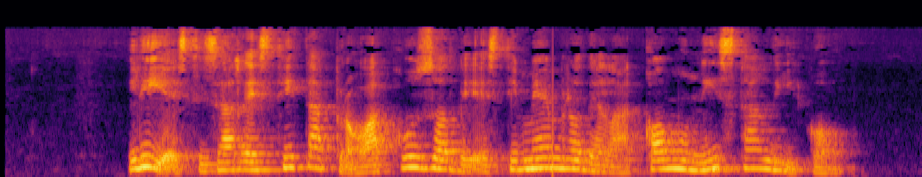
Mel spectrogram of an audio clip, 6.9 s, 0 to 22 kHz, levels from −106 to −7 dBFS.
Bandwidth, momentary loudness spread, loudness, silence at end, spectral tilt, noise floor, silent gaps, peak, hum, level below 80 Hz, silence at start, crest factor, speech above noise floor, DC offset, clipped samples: 11.5 kHz; 11 LU; -22 LUFS; 0.6 s; -3.5 dB/octave; -66 dBFS; none; -4 dBFS; none; -62 dBFS; 0.95 s; 20 dB; 44 dB; under 0.1%; under 0.1%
